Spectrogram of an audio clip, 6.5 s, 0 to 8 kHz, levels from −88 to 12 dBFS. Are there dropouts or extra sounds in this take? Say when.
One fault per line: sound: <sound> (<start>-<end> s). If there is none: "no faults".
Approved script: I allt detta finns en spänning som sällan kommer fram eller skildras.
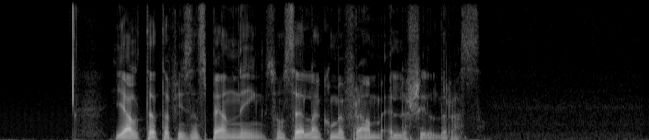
no faults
